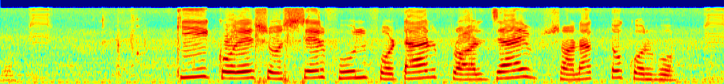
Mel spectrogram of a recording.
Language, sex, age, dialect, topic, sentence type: Bengali, female, 25-30, Standard Colloquial, agriculture, statement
